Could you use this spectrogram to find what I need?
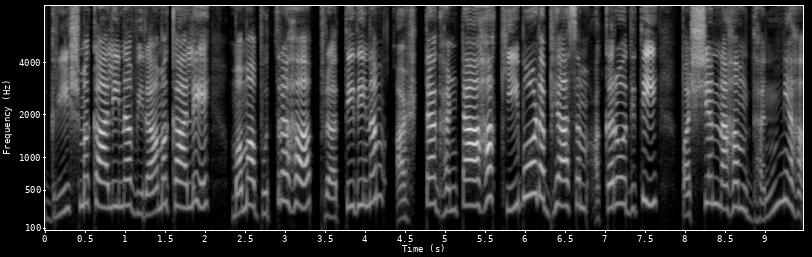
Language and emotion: Sanskrit, happy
